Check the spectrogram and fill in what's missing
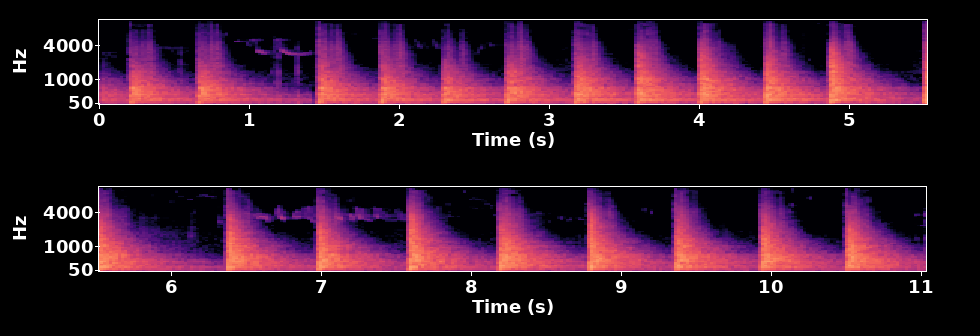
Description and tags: Metallic Hollow Thuds Various
Bang, Boom, Crash, Friction, Hit, Impact, Metal, Plastic, Smash, Steel, Tool, Tools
